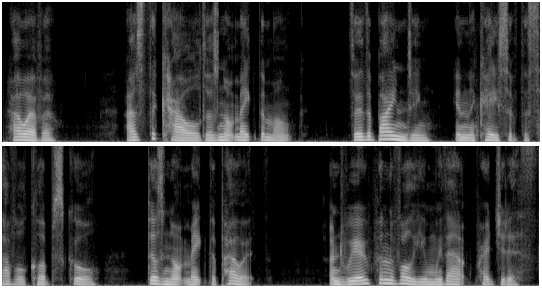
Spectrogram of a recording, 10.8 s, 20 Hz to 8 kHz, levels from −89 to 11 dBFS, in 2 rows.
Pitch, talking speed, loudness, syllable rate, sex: 155 Hz, 180 wpm, -20 LUFS, 5.5 syllables/s, female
